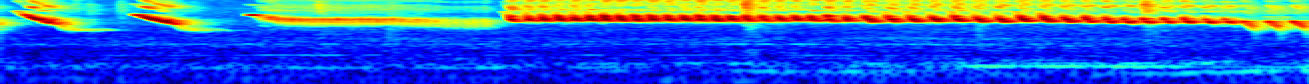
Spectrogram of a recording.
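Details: Singing canaries: two loud downward-swooping notes and a short high buzz lead into a long, rapid, rattling trill at steady high pitch, ending with a few quick falling notes.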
